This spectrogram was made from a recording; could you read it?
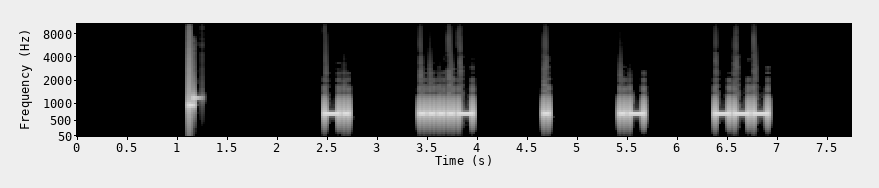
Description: Morse code, heard as a keyed tone, about 25 wpm, spaced as for 10 wpm, 700 Hz. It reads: N4EAO
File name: Lesson 16g - Letter c - Call Signs 25wpm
